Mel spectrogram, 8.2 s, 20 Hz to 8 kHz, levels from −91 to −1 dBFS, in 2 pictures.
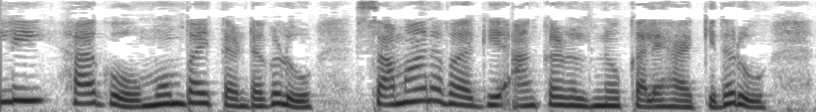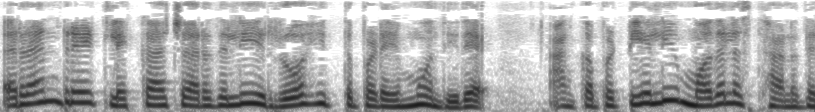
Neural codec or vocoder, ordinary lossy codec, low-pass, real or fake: none; none; none; real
